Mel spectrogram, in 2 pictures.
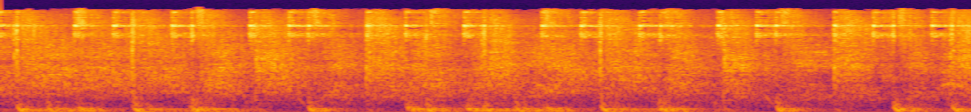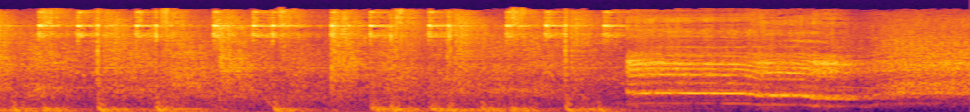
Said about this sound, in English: where he asked the crowd to sing the theme with him. Aww. And I just want to note the electricity of this moment.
